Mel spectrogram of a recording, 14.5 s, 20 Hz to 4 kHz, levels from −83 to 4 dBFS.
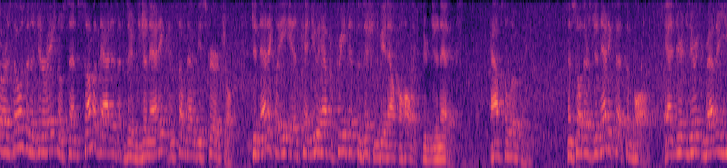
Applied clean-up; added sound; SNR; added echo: none; Stream / Ocean; 13 dB; reverberation time 1.6 s.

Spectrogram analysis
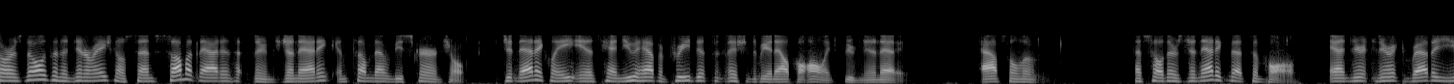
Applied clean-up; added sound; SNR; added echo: neural separator model SepFormer WHAMR!.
